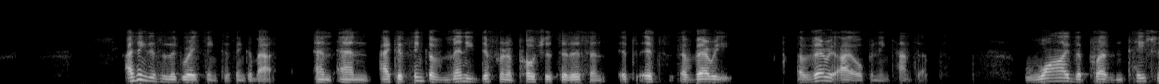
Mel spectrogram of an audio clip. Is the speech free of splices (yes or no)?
yes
